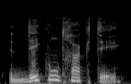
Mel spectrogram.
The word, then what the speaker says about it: décontracté: Décontracté. Okay, so you've got accent aigu here and here, so it's E.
